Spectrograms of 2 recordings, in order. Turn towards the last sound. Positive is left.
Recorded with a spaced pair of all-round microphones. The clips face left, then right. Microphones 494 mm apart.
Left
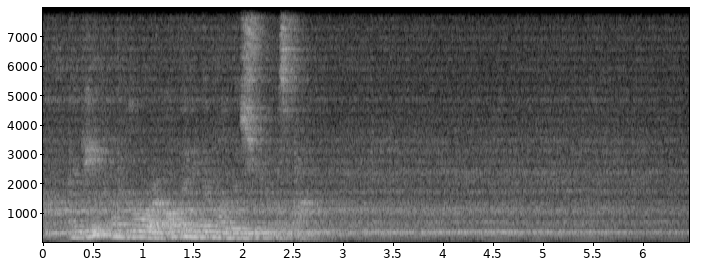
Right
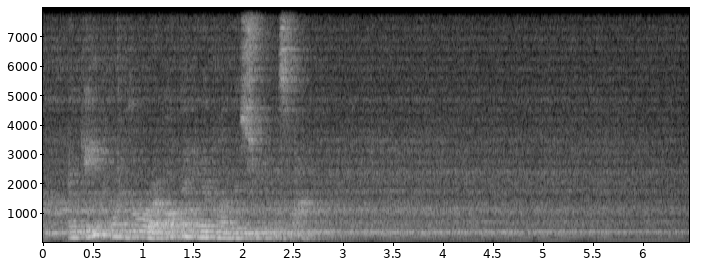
turn(degrees=-10)  # may be behind; listen again after turning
